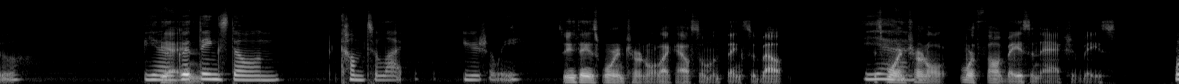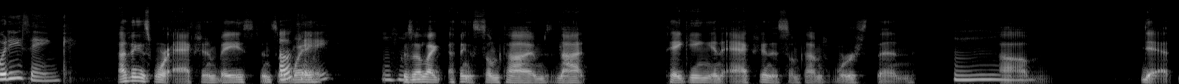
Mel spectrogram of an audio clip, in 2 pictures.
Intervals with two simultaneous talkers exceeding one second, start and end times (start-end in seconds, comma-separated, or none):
none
